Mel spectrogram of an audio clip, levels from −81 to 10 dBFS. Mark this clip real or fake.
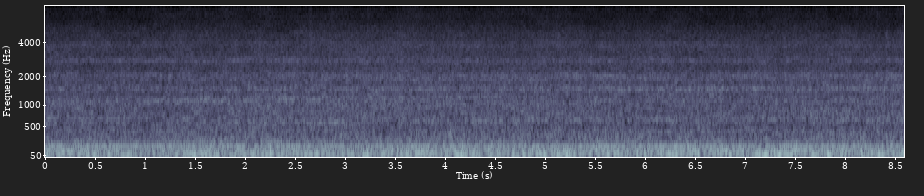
fake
